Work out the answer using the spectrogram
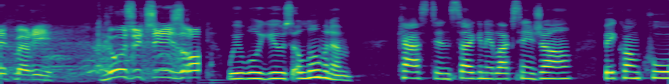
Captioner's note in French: voix de l'interprète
